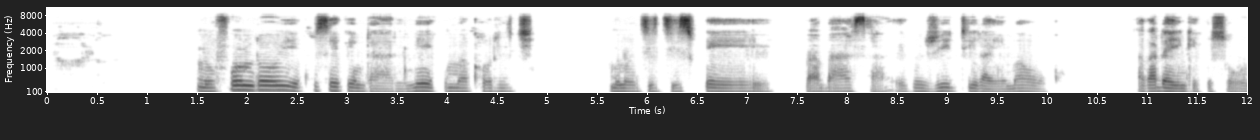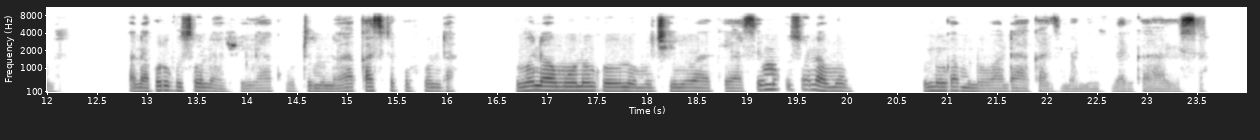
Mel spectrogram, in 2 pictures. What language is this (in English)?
Ndau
